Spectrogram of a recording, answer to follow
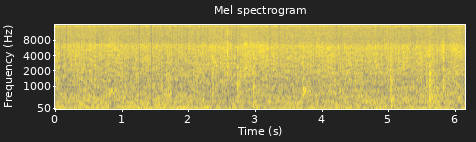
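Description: Faint steady hiss of rain on the car, heard from inside the cabin, with a few soft ticks a couple of times.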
